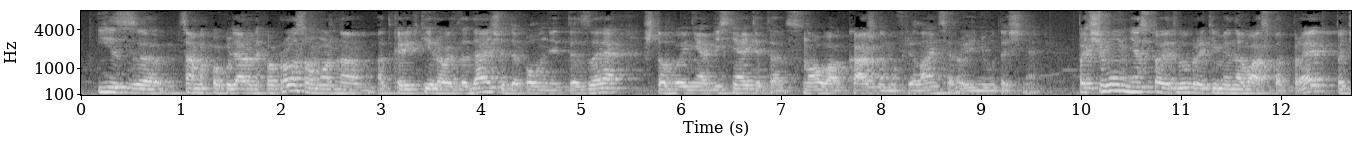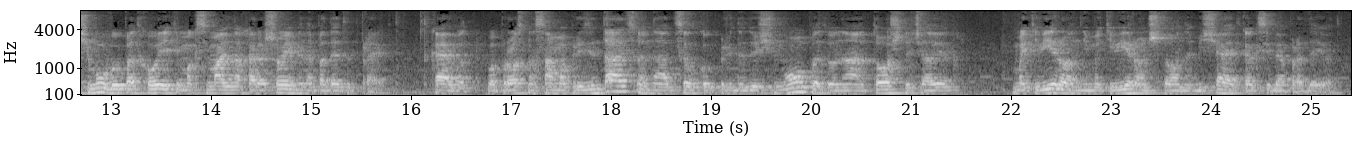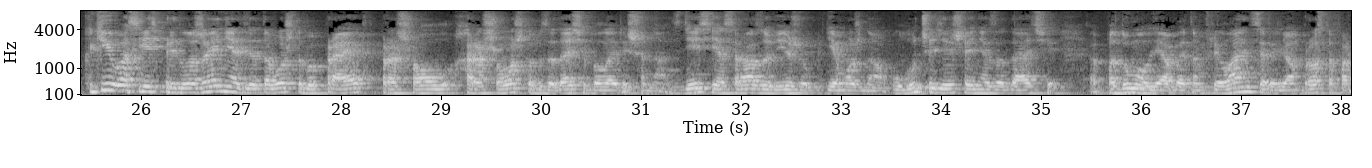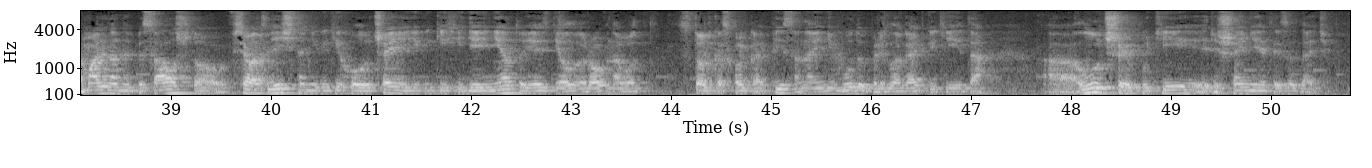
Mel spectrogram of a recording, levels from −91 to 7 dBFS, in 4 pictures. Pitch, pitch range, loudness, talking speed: 125 Hz, 115-145 Hz, -13 LUFS, 140 wpm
